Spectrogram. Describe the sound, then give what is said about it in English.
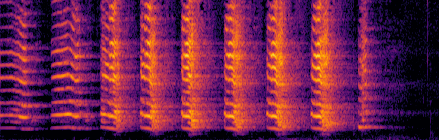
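Turkey yelps made by a hunter on a call: nine evenly spaced notes, the first two softer and clearer, the rest louder and raspy, the last trailing off into silence. “So I'm checking him, and all I'm going to do is let out. I'll let out four or five yelps, just.”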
